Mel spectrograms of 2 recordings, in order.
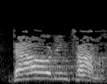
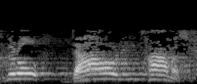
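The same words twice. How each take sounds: First: Said in the usual way. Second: Put-on Good old Doubting Thomas, slow and fond, leaning on Good; Good old Doubting Thomas drawn out. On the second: Shown as a demonstration. Preacher naming the famous doubter, slow and drawn out. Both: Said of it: "name almost automatically pops up".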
